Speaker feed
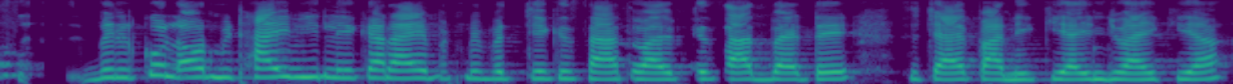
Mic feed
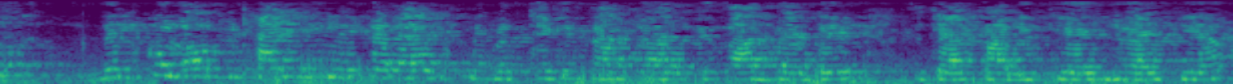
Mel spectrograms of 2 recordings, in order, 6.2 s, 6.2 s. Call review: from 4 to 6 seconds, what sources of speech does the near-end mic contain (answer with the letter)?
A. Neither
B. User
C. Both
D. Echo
D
